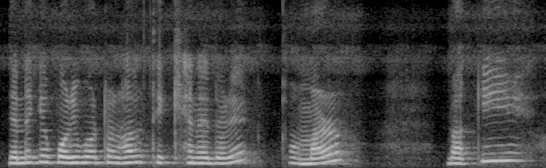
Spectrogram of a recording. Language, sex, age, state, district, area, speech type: Assamese, female, 45-60, Assam, Nagaon, rural, spontaneous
